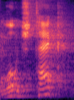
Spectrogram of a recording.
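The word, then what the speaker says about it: Wojtek: we got I think if you would pronounce it something like roach Tech w-o-j t e k I think is what it is and then we have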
